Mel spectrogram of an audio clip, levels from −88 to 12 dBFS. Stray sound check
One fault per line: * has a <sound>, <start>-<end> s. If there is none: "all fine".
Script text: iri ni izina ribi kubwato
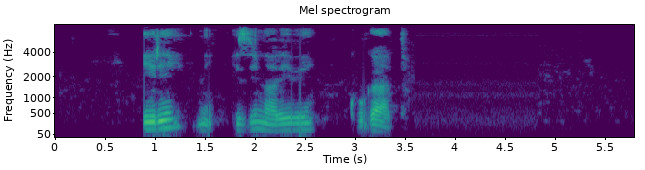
all fine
